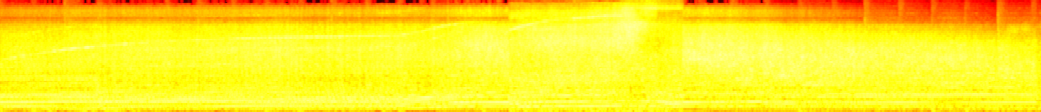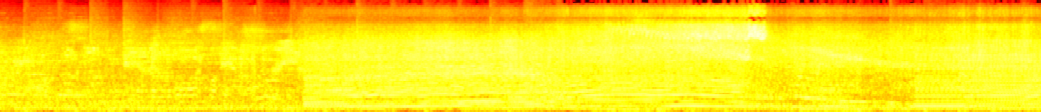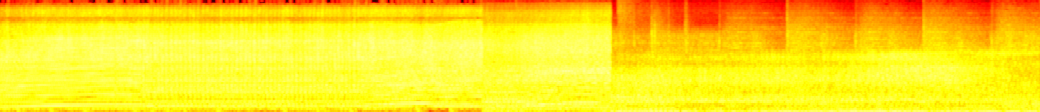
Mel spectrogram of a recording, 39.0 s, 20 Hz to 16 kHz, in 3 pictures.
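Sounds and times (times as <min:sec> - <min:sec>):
car engine at full throttle: 0:00.0 - 0:39.0
low steady rumble: 0:32.1 - 0:39.0.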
